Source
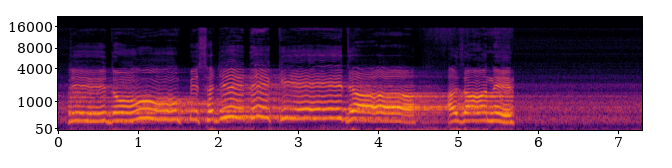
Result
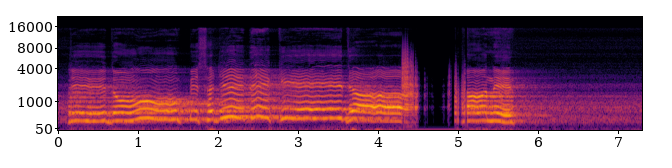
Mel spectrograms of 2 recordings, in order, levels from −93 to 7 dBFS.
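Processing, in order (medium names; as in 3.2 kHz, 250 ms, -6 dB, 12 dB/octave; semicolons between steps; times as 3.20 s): Schroeder reverb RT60 1.8 s, combs from 27 ms, DRR 14.5 dB; 4.29–5.11 s: transformer saturation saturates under 2.6 kHz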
